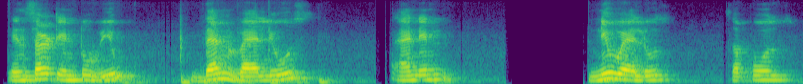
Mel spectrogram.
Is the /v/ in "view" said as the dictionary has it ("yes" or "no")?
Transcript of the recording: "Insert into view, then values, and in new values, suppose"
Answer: yes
